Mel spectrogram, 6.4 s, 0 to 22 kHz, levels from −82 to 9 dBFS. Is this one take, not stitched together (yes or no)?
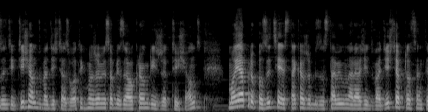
yes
